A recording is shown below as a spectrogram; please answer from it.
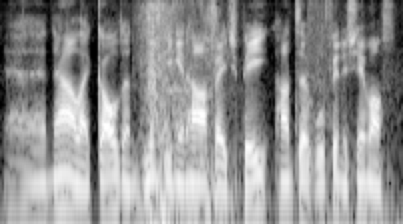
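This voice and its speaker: A man's voice: on the low side, level tone, moderate pace, background noise. A man giving analytical commentary on an esports match, explaining tactics.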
